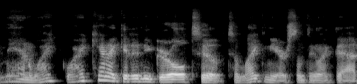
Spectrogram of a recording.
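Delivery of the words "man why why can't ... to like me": normal talking voice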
